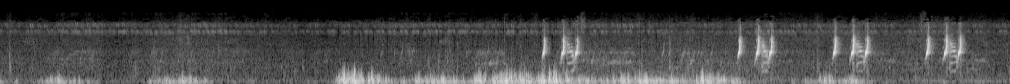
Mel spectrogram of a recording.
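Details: Quail voice for hunting: after several seconds of low rumbling handling noise, crisp high double and triple notes start and repeat about once a second.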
